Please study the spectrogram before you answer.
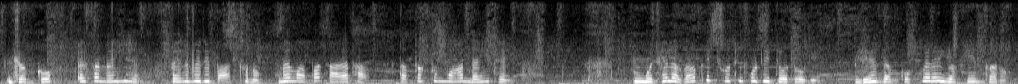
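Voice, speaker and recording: A woman's voice: very high-pitched, normal speed, over music. A woman voicing a remorseful young man who pleads with his lover, in an emotional fan storybook reading. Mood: pleading.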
